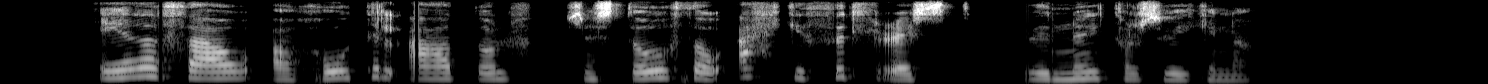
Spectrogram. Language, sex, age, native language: Icelandic, female, 20-29, Icelandic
